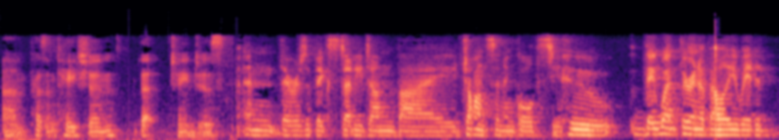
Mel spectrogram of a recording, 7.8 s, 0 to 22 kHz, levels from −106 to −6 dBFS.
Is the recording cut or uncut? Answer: cut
